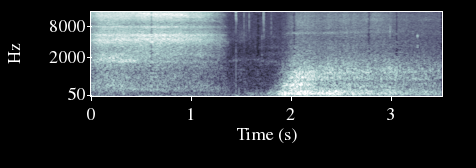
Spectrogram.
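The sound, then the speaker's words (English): A breath drawn in through the nose and let out through the mouth during an exercise with arm movements. A soft, airy inhale is followed by a brief pause, then a fuller, breathier exhale that trails off gradually. “So in through the nose and ah, out through the mouth.”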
